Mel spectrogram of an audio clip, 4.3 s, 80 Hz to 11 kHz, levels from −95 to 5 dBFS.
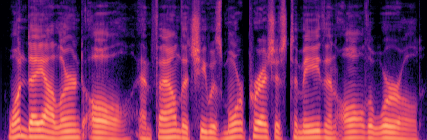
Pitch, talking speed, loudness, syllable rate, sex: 135 Hz, 255 wpm, -18 LUFS, 5.2 syllables/s, male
